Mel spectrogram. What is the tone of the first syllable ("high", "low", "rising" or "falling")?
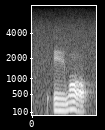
low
